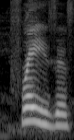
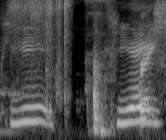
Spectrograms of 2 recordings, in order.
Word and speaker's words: phrases: Phrases like with an F, Phrases. PH Phrases. change it to an F, okay?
